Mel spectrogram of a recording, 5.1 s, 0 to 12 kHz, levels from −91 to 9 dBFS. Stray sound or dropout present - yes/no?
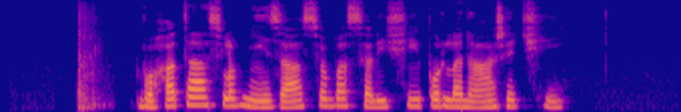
yes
